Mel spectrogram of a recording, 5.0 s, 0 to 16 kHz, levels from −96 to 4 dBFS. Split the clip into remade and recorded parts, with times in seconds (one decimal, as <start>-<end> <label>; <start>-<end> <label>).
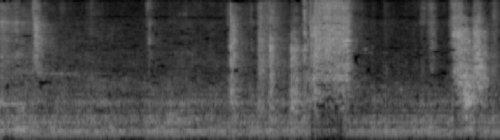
0.0-2.7 remade; 2.7-5.0 recorded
